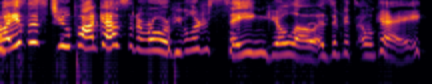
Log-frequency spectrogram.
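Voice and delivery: loud, high exasperated protest; mock outrage. Co-host objects to yolo two podcasts running, mock outraged. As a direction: demand an answer in playful indignation.

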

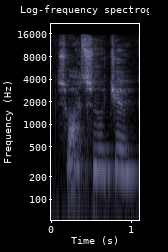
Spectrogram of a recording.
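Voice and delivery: high-pitched call to a friend. A narrator's reading. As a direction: call the name out high, as a storybook figure. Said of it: "riep Pinkeltje". (hoog roepend)

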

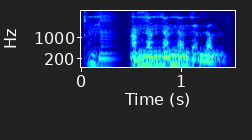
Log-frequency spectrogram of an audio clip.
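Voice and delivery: playful nom-nom chomping; eating noises. Retold or imitated. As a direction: mimic a baby gobbling food, lightly. Imitating baby eating.

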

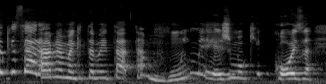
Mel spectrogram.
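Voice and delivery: high, puzzled wondering; puzzled self. Retold or imitated. Her reply to mother, retold.

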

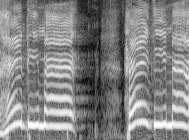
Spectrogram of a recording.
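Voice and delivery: put-on high, bright girly hey; girly call. Girls at the club calling out to him, high and sweet.

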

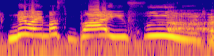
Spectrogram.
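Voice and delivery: high and loud imitation of a British accent; refusing in a hammed-up British accent; mock British accent. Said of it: "putting on the British accent".

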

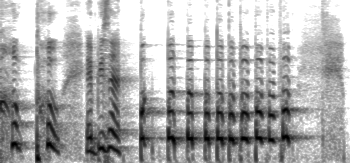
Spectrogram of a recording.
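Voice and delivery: high, playful popcorn pops; popping sound effect. Retold or imitated. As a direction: pop pop like bursting kernels. Imitating popcorn kernels popping.

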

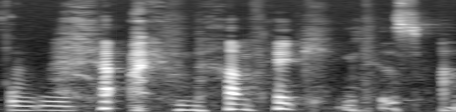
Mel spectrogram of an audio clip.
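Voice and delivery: slow words squeezed out between laughs; laughing protest. Real, not acted. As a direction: insist through breathy laughter. Insisting while cracking up at own story.

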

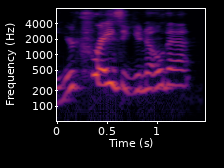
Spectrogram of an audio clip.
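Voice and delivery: high, loud furious yell; wife screams at the intruding husband; shouting wife. A narrator's reading. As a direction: scream it at him in fury. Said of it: "my wife shouted at me".

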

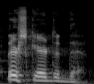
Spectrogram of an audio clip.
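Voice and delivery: ordinary talk

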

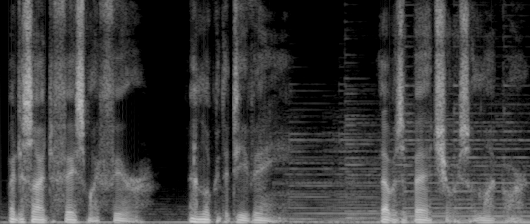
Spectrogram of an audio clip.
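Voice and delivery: usual speaking voice

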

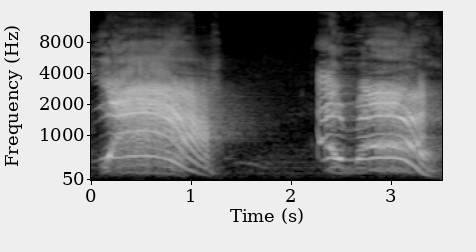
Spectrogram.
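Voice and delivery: very high, loud shouted amen; crowd shouting. Retold or imitated. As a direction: whoop it up like a worked-up congregation. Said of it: "everybody was like".

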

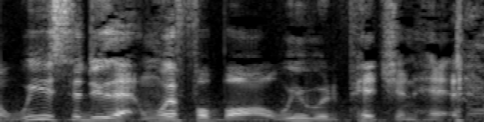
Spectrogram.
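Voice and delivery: normal talking voice

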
